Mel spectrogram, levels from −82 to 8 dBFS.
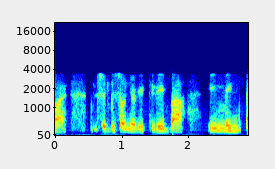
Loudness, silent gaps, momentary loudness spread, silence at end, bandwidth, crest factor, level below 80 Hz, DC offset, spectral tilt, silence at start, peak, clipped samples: -21 LUFS; none; 12 LU; 0.1 s; 3.7 kHz; 18 dB; -64 dBFS; under 0.1%; -10 dB/octave; 0 s; -2 dBFS; under 0.1%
